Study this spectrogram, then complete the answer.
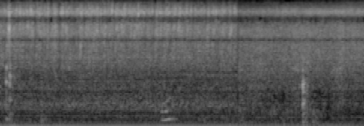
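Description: Chicken and broccoli stir-frying in a pan, a steady broadband sizzle holding throughout with a brief clatter of stirring near the end, fairly close and alone.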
